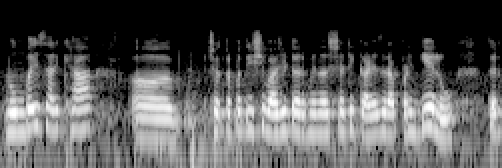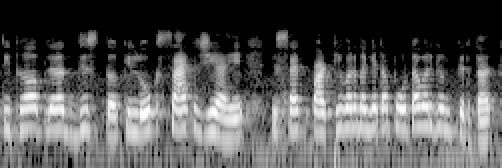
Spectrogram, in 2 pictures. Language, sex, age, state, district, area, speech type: Marathi, female, 18-30, Maharashtra, Sangli, urban, spontaneous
